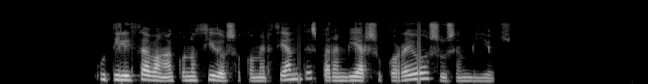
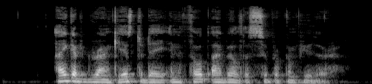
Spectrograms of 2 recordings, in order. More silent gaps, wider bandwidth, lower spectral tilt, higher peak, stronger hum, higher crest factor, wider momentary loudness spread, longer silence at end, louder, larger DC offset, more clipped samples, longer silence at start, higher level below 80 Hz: neither; second, 7.8 kHz vs 16.5 kHz; about the same, -5.5 dB/octave vs -4.5 dB/octave; about the same, -4 dBFS vs -2 dBFS; neither; about the same, 20 dB vs 20 dB; about the same, 10 LU vs 12 LU; first, 1.55 s vs 0.35 s; about the same, -22 LUFS vs -21 LUFS; neither; neither; first, 1 s vs 0.55 s; second, -62 dBFS vs -48 dBFS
